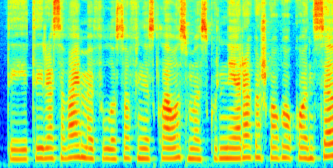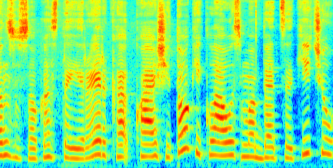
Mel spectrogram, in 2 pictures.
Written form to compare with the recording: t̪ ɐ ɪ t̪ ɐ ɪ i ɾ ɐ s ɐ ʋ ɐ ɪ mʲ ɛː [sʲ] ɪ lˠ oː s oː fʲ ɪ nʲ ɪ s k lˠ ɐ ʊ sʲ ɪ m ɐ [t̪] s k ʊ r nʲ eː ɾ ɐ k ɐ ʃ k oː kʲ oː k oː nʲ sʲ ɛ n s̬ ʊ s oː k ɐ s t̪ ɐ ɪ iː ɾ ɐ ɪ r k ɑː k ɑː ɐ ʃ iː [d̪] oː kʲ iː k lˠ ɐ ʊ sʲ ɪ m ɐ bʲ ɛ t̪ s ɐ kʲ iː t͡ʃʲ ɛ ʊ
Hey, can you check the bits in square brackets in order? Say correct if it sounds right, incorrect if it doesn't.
incorrect, incorrect, incorrect

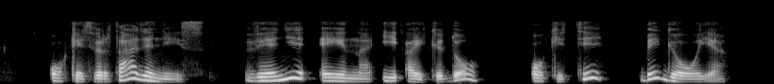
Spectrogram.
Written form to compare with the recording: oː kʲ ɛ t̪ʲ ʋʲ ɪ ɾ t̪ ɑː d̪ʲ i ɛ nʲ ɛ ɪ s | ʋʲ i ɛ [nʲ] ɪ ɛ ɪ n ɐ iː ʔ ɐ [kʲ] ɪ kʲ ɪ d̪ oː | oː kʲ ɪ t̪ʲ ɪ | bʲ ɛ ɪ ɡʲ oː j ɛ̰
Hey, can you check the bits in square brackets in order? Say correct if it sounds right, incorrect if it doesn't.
correct, incorrect

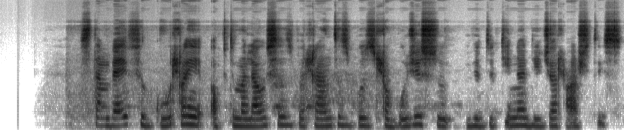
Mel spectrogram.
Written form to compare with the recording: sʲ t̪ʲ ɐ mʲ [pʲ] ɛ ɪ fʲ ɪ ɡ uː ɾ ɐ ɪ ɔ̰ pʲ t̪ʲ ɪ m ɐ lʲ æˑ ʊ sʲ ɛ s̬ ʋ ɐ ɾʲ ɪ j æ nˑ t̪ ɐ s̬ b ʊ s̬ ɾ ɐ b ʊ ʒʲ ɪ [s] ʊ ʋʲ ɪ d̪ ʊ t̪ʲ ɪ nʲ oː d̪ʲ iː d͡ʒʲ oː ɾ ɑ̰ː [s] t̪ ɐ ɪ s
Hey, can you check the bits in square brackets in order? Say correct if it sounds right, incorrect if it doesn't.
incorrect, correct, incorrect

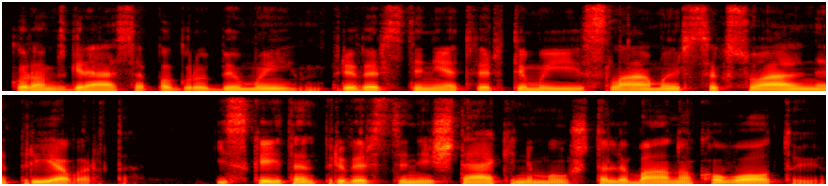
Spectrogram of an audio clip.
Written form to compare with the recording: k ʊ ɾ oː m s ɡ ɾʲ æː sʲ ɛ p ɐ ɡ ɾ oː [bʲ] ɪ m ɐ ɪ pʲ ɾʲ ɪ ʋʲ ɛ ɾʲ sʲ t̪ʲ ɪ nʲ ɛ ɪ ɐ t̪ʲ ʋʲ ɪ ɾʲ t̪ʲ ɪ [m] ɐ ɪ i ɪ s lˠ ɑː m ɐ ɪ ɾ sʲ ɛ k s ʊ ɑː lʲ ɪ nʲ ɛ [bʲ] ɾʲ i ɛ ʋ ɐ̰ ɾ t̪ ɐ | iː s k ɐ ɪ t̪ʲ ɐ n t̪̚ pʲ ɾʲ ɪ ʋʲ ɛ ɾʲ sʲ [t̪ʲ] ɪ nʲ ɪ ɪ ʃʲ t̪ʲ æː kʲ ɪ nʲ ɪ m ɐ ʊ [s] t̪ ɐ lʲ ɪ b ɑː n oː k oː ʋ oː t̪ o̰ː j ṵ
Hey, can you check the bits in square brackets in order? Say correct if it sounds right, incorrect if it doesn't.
correct, correct, incorrect, correct, incorrect

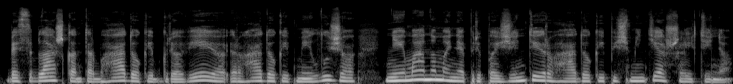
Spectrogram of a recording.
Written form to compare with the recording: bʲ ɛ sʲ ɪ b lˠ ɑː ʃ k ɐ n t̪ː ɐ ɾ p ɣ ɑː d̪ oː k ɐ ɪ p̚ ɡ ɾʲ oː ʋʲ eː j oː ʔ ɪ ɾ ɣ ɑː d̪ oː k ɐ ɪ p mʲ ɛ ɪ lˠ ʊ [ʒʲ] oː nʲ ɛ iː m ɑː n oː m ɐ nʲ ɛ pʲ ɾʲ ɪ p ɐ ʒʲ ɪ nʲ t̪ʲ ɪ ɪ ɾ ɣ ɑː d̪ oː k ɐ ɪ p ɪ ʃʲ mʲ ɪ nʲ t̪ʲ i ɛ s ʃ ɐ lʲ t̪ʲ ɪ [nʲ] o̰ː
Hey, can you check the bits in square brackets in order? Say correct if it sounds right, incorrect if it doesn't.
correct, correct

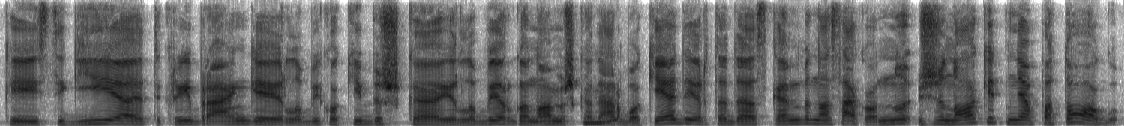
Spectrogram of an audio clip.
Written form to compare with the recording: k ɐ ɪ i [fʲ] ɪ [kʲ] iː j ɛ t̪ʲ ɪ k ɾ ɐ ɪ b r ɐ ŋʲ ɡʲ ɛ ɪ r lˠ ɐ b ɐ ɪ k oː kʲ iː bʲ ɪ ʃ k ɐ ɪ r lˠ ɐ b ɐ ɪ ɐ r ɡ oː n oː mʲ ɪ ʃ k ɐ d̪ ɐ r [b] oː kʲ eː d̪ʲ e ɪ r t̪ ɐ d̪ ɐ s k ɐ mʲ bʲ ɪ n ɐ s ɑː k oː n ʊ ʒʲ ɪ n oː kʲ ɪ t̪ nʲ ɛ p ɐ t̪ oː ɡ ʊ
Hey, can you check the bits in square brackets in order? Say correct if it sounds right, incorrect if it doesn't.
incorrect, incorrect, correct

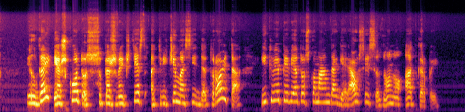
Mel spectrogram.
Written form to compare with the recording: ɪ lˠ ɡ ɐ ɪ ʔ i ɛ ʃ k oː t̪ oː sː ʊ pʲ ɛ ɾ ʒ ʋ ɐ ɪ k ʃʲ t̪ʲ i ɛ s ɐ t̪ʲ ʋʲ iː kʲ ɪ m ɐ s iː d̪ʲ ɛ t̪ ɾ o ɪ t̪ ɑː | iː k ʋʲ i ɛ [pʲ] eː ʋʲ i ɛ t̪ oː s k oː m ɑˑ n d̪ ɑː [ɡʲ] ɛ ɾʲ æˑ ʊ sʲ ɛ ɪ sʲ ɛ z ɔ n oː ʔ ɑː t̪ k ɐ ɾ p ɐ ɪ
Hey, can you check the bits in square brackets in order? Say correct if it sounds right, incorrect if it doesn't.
correct, correct

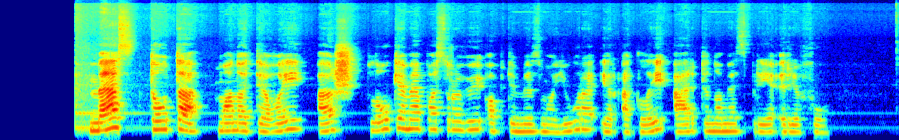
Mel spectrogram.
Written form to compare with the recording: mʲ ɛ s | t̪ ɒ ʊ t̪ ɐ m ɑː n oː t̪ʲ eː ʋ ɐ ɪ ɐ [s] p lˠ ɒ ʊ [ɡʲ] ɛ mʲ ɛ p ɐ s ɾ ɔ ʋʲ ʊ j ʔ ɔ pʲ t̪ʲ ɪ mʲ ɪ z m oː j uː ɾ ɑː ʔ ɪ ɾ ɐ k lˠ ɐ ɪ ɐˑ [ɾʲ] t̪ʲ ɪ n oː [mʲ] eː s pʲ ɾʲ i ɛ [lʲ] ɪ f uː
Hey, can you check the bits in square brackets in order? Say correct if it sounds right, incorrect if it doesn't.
incorrect, incorrect, correct, correct, incorrect

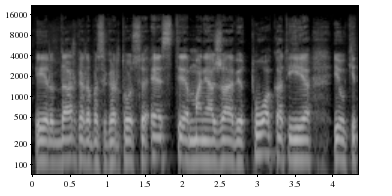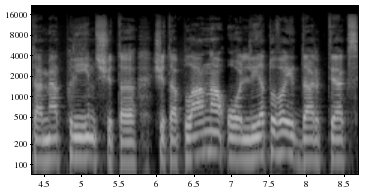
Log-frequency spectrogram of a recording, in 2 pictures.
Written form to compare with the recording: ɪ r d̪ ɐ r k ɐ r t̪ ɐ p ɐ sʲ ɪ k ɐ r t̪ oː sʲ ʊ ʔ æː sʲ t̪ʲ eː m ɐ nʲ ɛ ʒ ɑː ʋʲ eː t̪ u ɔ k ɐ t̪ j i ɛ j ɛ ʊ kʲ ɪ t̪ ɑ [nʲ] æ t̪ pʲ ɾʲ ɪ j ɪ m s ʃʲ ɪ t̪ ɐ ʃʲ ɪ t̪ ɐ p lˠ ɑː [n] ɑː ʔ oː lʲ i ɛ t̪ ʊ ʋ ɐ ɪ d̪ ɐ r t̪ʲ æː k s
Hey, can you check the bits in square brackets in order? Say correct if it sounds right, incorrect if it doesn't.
incorrect, correct

